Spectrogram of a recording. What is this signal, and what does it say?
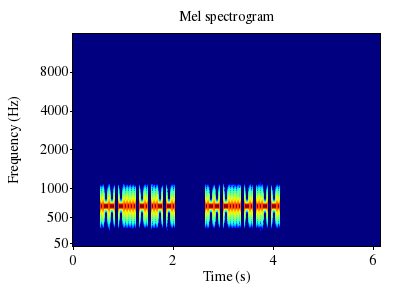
Morse code, heard as a keyed tone, about 39 wpm, 700 Hz. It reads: W6NUN W6NUN
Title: USA Call Signs - 5 Characters - Repeated 2x - 40wpm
